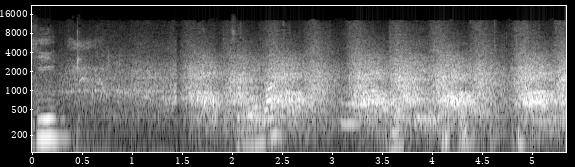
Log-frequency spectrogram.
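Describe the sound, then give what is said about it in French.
Members of the majority in France's National Assembly chant "Égalité" in rhythmic unison, mixed with cheering that swells and recedes in repeated waves, after the vote adopting the same-sex marriage bill. It's loud, with many overlapping voices. “Égalité, égalité, crie la majorité.”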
